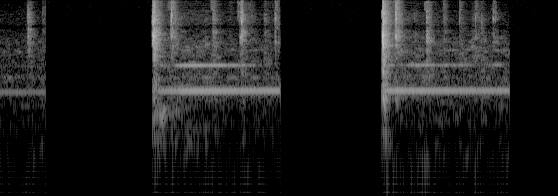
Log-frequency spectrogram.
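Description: Stylus tapping and scratching on a tablet screen during handwriting, in three short bursts of clicks about a second each. A faint steady high tone sounds while each burst lasts.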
